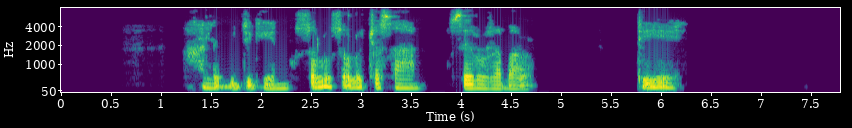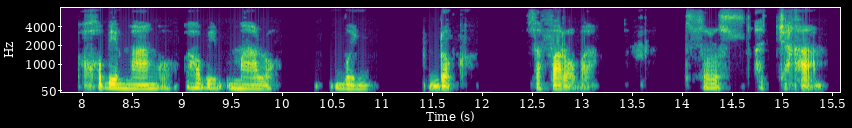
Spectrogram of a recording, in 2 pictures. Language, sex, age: Wolof, female, 36-49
